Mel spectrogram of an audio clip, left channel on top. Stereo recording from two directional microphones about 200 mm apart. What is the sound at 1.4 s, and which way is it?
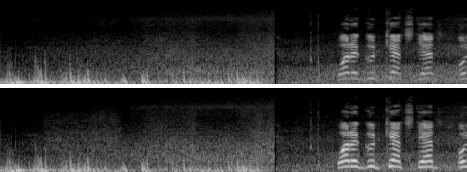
Wind noise, 15° right (ahead or behind).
